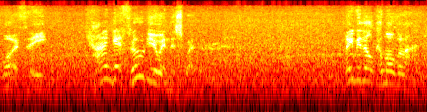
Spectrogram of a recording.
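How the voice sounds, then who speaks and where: A man playing a gruff, blunt sailor in a period radio drama. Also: sits high, animated, normal speed. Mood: uneasy, hesitant. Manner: barking orders, blunt, colloquial. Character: gruff, rough sailor bossing his crew. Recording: loud outdoor sea and crew noise.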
